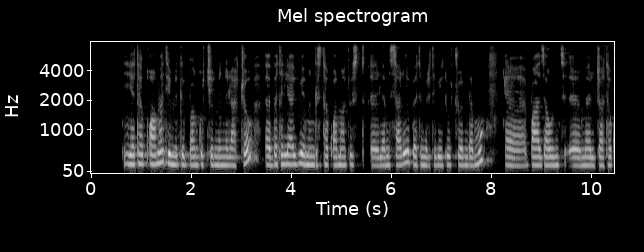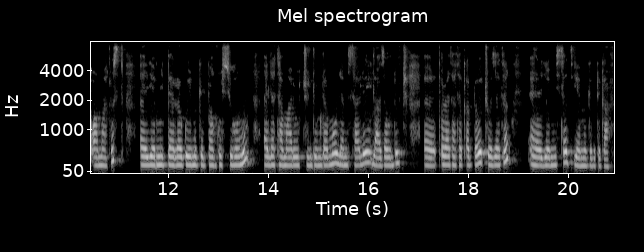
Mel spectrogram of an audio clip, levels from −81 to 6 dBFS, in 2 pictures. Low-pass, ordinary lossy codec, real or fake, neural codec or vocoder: 7.2 kHz; Opus, 24 kbps; real; none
